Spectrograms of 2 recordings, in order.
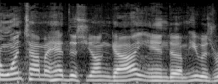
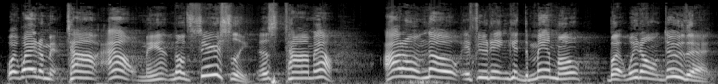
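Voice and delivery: retold incredulous interruption, pitched well up; disbelieving rebuke; 6 semitones higher than usual. Pastor stopping his jailed church member short, incredulous. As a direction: call a halt in high-pitched disbelief.

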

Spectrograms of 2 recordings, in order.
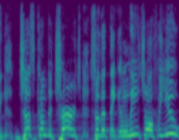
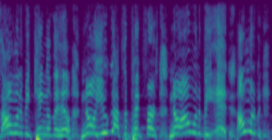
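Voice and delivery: put-on higher, louder kids squabbling; 7 semitones higher, 3 dB louder than usual. Toddlers on the playfield fighting to go first, higher and louder. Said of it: "they're fighting against each other".

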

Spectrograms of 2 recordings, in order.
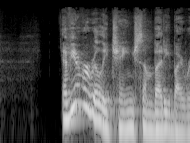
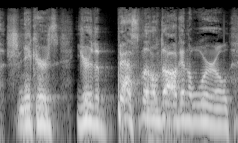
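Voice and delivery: louder, gruff scowl with kind words; 4 semitones higher, 6 dB louder than usual. Shown as a demonstration. Pastor scowling nice words at his dog Snickers, gruffly. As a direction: snarl the praise like a threat. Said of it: "I could scowl and say".

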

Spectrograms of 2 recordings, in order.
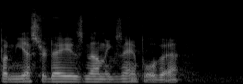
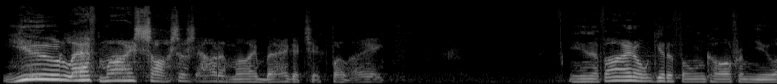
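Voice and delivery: louder, slow, imitating an irate customer's complaint; angry customer; 5 dB louder, slower than usual. Pastor imitating an angry Chick-fil-A customer complaining, loud and slow. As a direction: play the furious customer, leaning on every word. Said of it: "He was so mad".

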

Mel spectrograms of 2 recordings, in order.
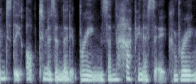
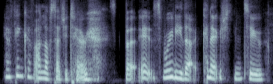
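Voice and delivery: ordinary talk, nothing marked

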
